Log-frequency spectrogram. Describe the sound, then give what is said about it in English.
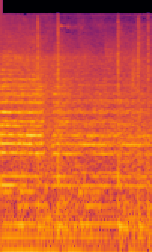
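Several car horns honk at once in steady, overlapping blasts, loud, with the hum of idling traffic underneath and no one speaking, on congested streets around Trafalgar Square during a marathon. “And they're building up an impatient queue of traffic behind them.”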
